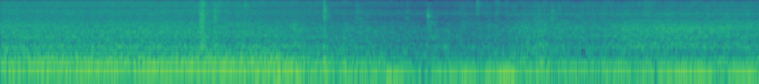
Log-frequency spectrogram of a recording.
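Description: A Ford Super Duty OBS Powerstroke diesel truck pulls away in first gear, a loud steady low engine rumble with a slight shift in tone partway through, heard from inside the cab.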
